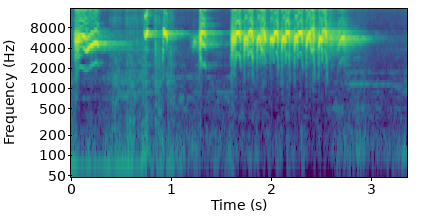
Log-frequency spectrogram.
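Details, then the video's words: Crested jay singing vigorously as master material: a dipping whistled slur, two short high piping notes, then a rapid pulsed rattle of about a dozen beats lasting over a second. "SOGON GACOR UNTUK ASAH MENTAL, MASTERAN DAN PANCINGAN BUNYI"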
